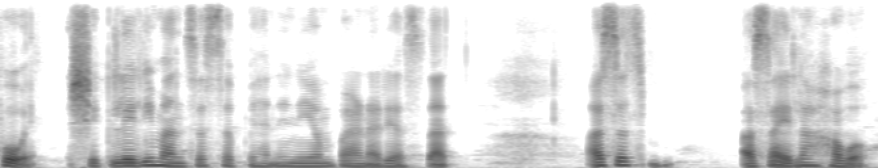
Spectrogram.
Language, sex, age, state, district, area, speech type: Marathi, female, 45-60, Maharashtra, Osmanabad, rural, spontaneous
